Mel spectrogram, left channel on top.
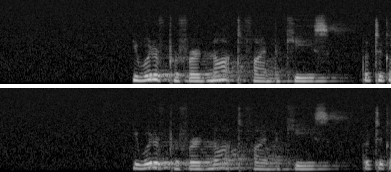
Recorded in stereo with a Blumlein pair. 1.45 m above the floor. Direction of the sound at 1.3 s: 65° left.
